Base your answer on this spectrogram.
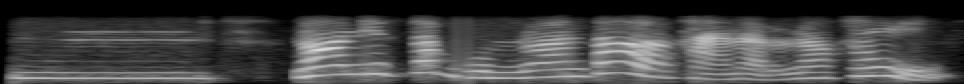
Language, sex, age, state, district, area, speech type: Nepali, female, 30-45, West Bengal, Kalimpong, rural, conversation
